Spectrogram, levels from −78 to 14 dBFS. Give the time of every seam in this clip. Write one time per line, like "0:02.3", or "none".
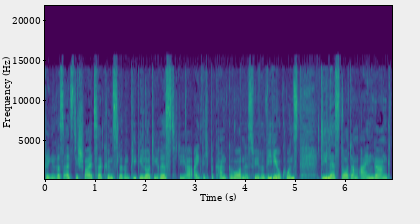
none

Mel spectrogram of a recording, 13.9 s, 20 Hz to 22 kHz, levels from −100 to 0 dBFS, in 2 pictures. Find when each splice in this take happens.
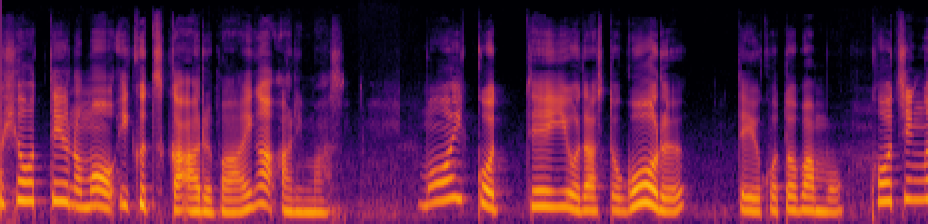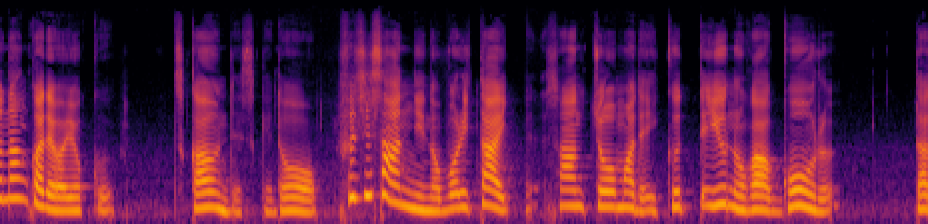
0:03.0

